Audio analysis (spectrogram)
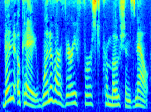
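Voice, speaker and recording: Woman radio host just chatting and reminiscing, soft mellow voice, informal. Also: mid-range voice, sing-song, normal speed. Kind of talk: casual live radio chat, reminiscing. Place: radio studio.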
